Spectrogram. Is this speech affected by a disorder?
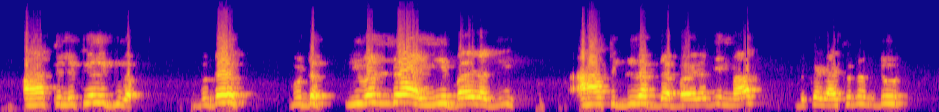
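Yes: cerebral palsy; uses wheelchair.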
